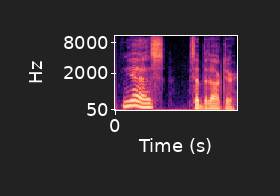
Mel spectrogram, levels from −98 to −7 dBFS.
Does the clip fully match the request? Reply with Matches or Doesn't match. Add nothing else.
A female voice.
Doesn't match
